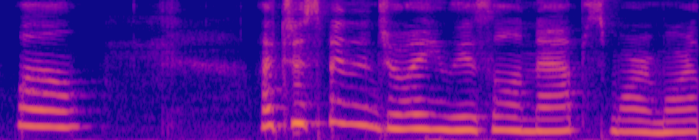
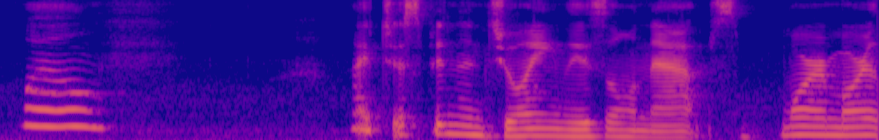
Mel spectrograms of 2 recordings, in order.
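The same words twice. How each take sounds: First: It is said in the put-on character voice. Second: It slips out of the put-on character voice. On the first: The speaker calls it right. "Let me get back into her voice" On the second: The speaker calls it wrong. "I lost it"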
